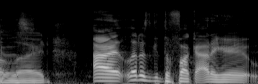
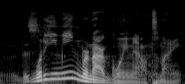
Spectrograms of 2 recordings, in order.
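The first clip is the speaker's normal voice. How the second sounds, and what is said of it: Put-on stereotypical white guy voice. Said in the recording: “I'll flip the script and start talking white ... She called me Chad ... don't do Chad ... you sound just like my fucking roommate”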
